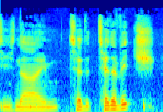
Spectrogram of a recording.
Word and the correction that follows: Teodosic: from... Teodosic, from Serbia.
